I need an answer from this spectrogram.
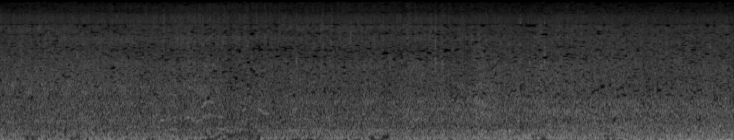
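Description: Heavy rain pouring down on a flooded street, with muddy floodwater running through it: a steady, unbroken hiss.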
